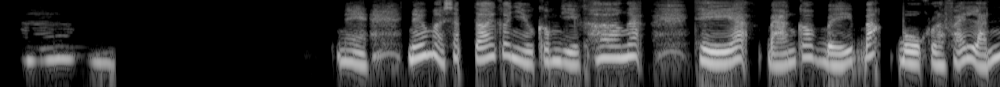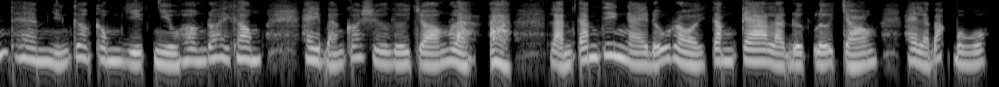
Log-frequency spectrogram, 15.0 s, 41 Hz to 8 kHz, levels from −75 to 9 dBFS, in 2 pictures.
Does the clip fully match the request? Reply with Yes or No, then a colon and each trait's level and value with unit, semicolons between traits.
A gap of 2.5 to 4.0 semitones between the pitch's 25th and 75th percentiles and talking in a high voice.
No: average, 5.3 semitones; high, 195 Hz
